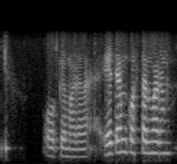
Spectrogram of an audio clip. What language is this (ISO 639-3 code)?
tel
